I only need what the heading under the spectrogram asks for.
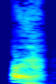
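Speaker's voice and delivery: short, high yelp of pain; pain cry. Acted. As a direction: yelp at a sudden wound.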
